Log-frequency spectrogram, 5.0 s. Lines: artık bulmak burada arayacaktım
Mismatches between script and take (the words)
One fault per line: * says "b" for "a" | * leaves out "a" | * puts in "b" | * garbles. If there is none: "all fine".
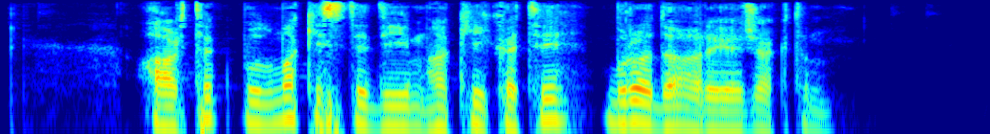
* puts in "istediğim hakikati"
